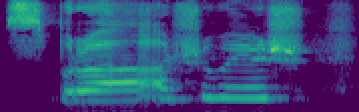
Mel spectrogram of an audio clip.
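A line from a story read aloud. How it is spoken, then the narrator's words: Moaning. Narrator (Russian): опять застонал Лабан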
